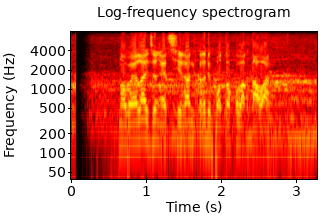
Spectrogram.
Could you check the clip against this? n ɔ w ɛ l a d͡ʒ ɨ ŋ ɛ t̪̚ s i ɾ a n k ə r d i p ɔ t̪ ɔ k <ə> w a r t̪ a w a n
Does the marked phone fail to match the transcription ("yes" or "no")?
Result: no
